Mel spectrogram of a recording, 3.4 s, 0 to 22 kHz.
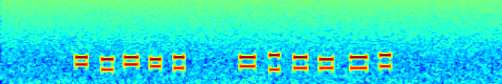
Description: DTMF, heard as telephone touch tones, dialled by hand, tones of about 90 ms. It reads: 01075 835459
